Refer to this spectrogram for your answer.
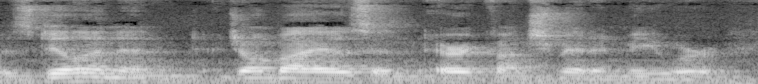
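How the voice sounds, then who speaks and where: Background noise is noticeable. Room echo can be heard too. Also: man. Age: 80s+. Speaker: folk musician and novelist. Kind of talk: interview. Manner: halting, repeats words.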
